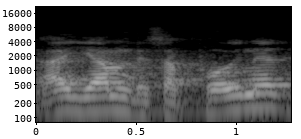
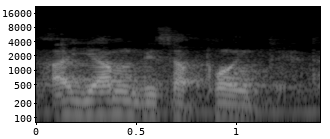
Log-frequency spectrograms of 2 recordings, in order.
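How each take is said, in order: First: "disappointed" with the T said like an N, "disappoin-ned"; T sounding like N. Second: "disappointed" with a clear T, "disappoin-ted"; T pronounced. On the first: Teacher to Spanish-speaking students, modelling the American way, T said as N. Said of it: "Si lo pronuncian así". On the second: Teacher to students, contrasting the take with a clear T. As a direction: say "disappointed" with the T sounded out. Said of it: "es mejor que si dicen". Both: Shown as a demonstration.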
